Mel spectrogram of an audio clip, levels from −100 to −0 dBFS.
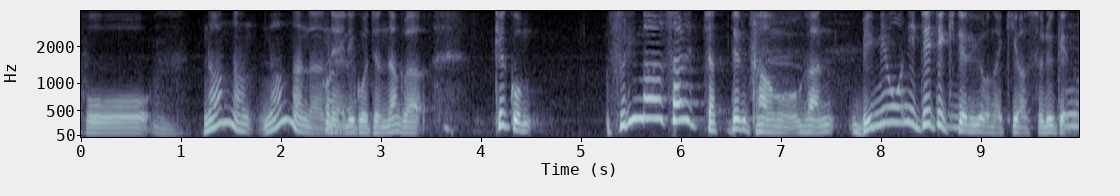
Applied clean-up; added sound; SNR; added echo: none; none; none; none.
